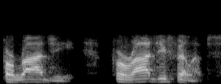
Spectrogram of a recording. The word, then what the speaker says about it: Faragi Phillips: I will go ahead and give you the pronunciation it's for Raji for Roger Phillips who was the former head coach at Whitehaven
